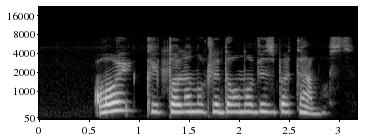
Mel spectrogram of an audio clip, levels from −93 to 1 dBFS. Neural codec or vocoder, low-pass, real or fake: none; 7.2 kHz; real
